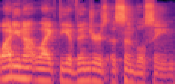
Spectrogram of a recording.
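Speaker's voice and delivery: ordinary delivery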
